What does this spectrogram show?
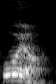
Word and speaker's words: oil: 오일 하지만 oil. 에어 발음이요. 조금 이게 코맹맹이 소리가 나야 돼요.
